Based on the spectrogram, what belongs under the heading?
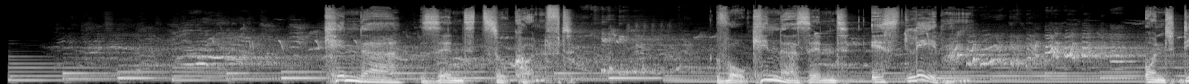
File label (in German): Promo; Kinder; BB RADIO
